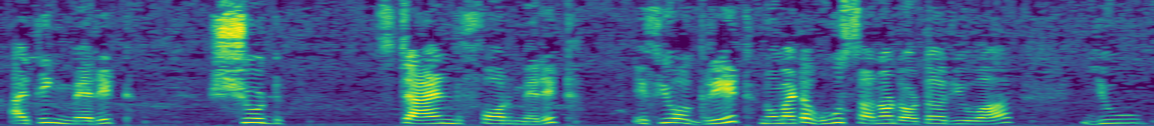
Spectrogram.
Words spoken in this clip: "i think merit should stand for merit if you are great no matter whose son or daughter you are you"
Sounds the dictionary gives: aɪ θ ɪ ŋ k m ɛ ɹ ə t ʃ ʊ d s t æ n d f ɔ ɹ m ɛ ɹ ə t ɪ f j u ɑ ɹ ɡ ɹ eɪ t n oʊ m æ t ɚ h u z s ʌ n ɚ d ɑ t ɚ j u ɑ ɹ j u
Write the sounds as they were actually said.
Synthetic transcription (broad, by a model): aɪ t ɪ ŋ k m ɛ ɹ ə t ʃ ʊ d s t æ n d f ɔ ɹ m ɛ ɹ ə t ɪ f j u ɑ ɹ ɡ ɹ eɪ t n oʊ m æ t ɚ h u s ʌ n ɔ d ɑ t ɚ j u ɑ ɹ j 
